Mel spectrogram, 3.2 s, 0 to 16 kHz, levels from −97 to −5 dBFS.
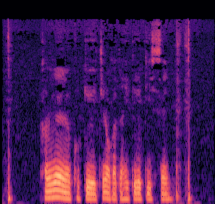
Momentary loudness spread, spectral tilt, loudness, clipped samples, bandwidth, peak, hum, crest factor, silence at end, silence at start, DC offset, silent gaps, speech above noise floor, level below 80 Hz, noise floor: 18 LU; -7 dB/octave; -24 LUFS; under 0.1%; 11.5 kHz; -6 dBFS; none; 18 dB; 0.35 s; 0.1 s; under 0.1%; none; 28 dB; -46 dBFS; -51 dBFS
